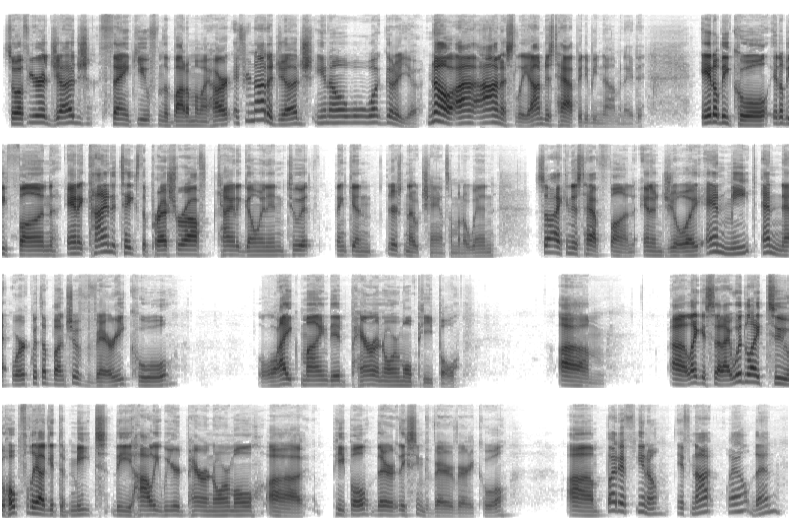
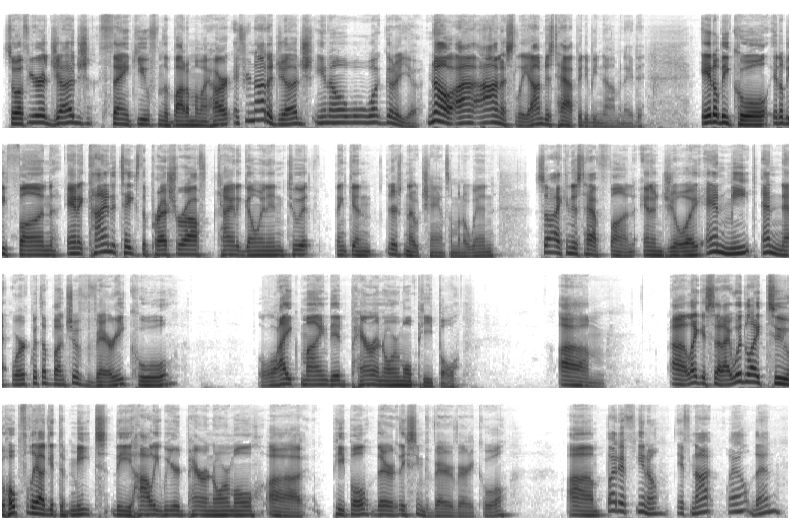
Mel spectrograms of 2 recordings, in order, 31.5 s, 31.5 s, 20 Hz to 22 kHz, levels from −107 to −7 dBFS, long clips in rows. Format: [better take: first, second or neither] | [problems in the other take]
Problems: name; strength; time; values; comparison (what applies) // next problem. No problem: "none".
second | thin; very; fading below 600 Hz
